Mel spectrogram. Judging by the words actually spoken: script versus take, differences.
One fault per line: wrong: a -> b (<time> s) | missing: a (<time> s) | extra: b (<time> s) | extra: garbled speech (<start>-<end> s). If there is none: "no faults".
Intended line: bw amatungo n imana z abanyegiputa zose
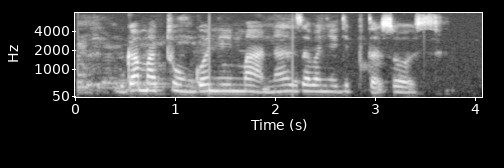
no faults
